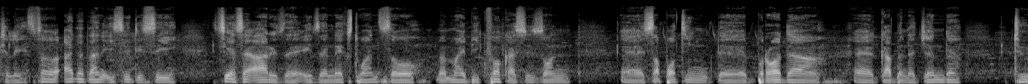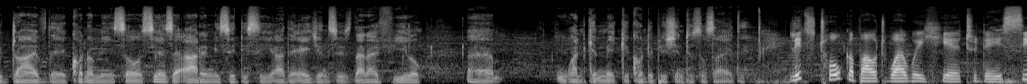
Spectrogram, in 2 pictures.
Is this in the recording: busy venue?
yes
